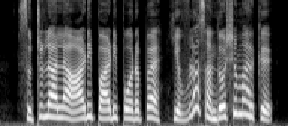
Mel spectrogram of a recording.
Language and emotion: Tamil, happy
